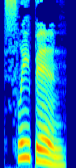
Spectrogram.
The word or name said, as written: sleep-in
